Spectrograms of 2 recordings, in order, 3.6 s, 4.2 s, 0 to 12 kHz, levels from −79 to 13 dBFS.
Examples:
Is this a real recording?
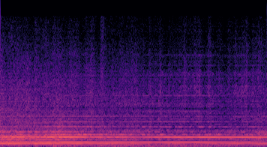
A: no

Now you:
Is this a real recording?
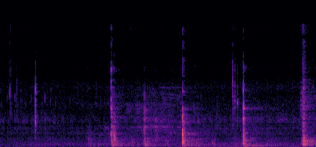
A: yes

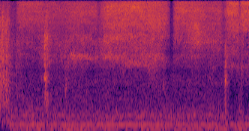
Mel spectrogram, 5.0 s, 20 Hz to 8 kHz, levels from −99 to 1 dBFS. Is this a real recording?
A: no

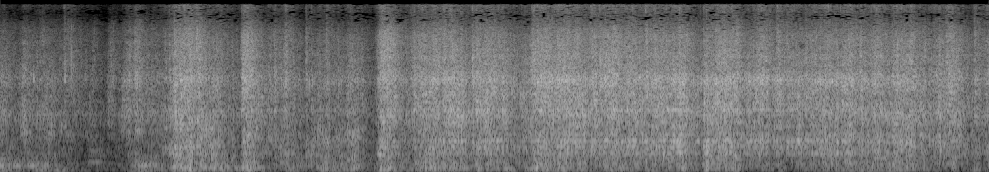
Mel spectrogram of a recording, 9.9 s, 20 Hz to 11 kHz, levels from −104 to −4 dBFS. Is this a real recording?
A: yes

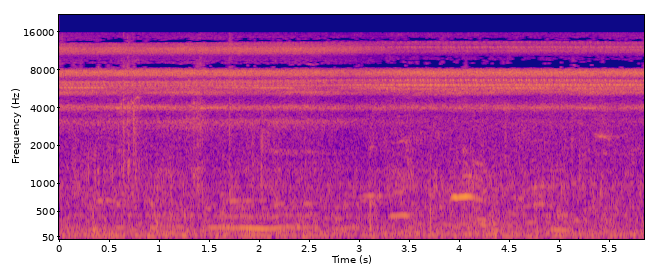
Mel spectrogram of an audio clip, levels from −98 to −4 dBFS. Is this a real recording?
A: yes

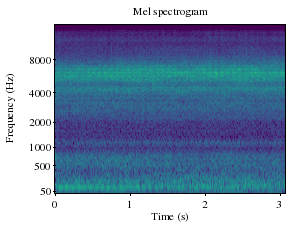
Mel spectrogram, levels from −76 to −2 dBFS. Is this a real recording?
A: no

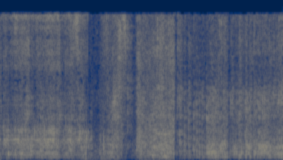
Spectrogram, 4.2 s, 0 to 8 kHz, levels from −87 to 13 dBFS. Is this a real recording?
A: yes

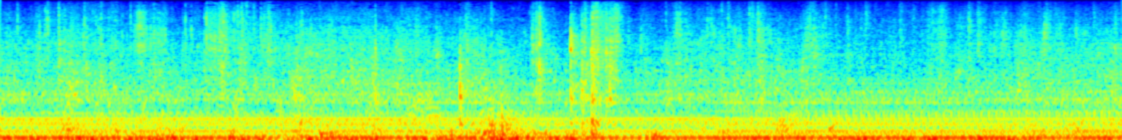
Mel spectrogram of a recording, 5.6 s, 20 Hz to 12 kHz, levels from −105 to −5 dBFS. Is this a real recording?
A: yes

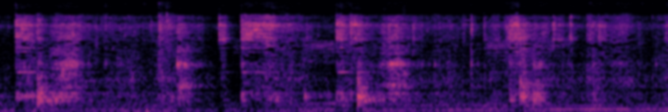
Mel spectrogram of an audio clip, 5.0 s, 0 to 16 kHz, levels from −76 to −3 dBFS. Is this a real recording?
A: yes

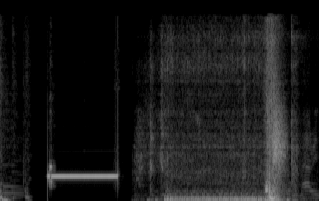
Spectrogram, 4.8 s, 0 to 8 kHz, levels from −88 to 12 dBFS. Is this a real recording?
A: no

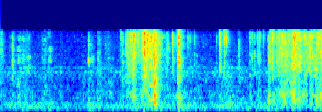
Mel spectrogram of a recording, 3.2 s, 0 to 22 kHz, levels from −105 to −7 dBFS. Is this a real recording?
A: yes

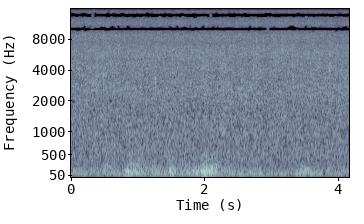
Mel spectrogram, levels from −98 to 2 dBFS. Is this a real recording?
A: yes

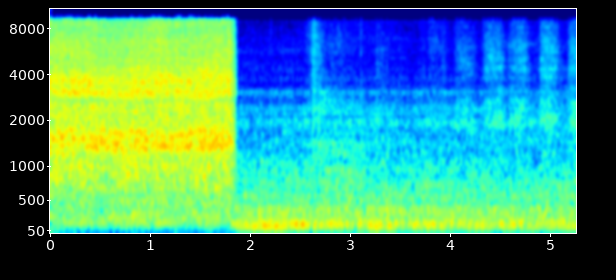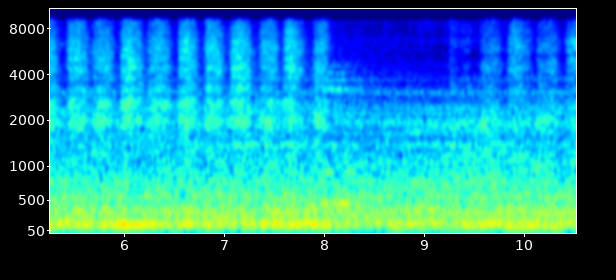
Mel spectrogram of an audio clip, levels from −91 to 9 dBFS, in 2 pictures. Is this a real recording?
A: yes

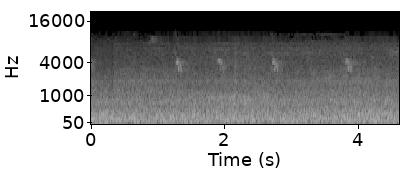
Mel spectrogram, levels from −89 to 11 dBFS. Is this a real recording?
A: yes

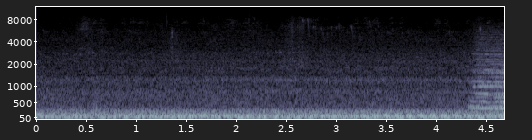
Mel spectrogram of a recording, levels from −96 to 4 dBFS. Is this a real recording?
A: yes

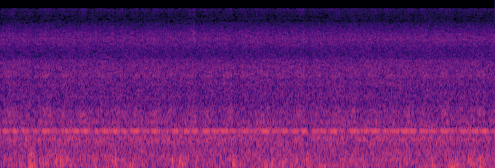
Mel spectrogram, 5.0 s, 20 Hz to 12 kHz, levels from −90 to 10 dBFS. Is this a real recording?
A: yes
